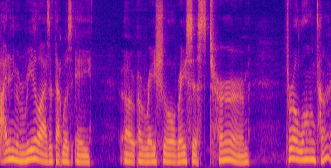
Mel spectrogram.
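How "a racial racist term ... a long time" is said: normal talking voice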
